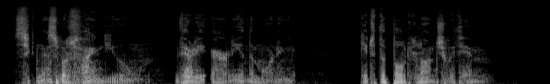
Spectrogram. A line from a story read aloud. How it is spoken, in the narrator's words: whispered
